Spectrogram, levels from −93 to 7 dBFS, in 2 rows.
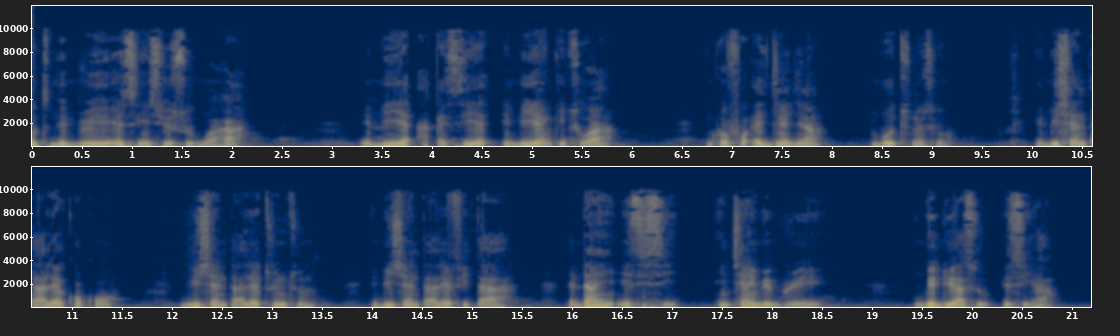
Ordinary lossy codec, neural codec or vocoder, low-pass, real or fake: AAC, 32 kbps; none; 9.9 kHz; real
